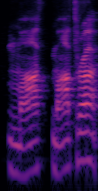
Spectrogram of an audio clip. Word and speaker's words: Mothra: Dude, that shot of Mothra, is that how you say it? Mothra, yeah.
